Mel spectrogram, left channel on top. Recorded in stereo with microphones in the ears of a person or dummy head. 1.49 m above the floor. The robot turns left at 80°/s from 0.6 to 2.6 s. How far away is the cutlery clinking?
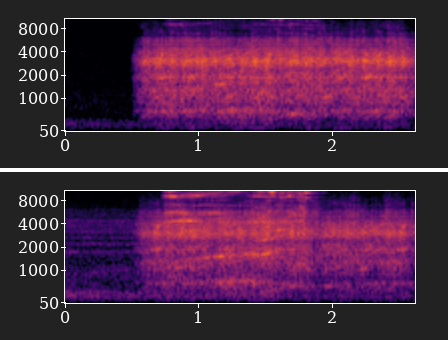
About 1.7 m.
